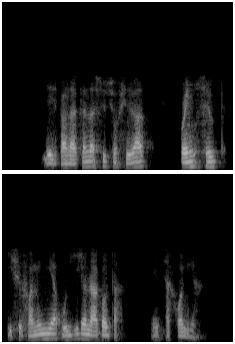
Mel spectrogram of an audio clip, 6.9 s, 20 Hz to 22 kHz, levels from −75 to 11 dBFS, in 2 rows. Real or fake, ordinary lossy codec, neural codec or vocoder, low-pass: fake; Opus, 16 kbps; codec, 16 kHz, 1 kbps, FunCodec, trained on LibriTTS, 50 frames a second; 3.6 kHz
